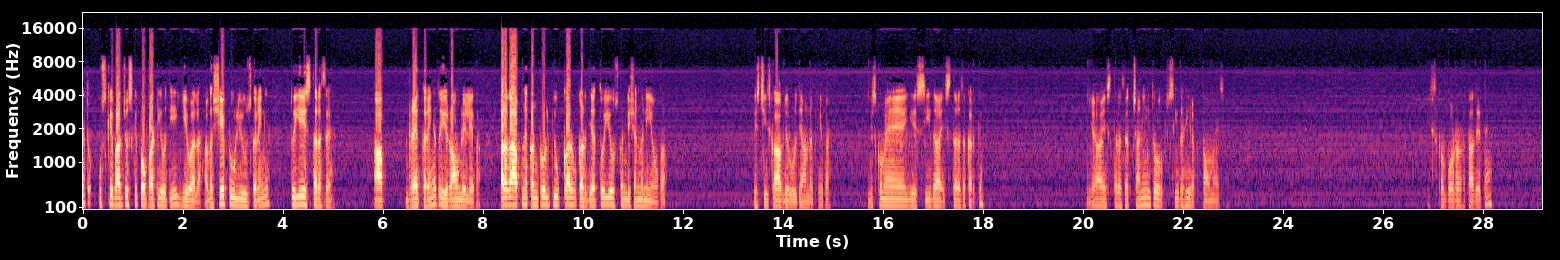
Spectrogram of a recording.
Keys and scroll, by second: 20.5 ctrl+z, 21.5 ctrl+z.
